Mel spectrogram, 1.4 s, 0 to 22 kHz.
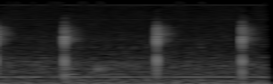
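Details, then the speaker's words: Opened electronic immobiliser key fob, unlock button not working: four crisp ticks about 0.4 s apart while unlock button held, switch seemingly making and breaking; lock button solid and silent. Cause suspected, not confirmed. "I'm not sure if you can hear that, but you can clearly hear the button going off and on. When I press the lock button it's solid and I can't hear it going off and on."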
